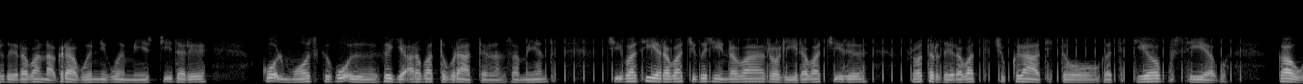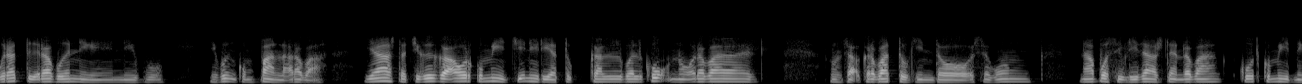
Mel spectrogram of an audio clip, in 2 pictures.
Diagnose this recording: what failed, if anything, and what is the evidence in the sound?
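A train of clicks runs from 5.27 to 12.42 s: roughly seventy near-identical pulses at a steady 10.4 per second, peaking a little above the speech and audible in pauses too. The even spacing points to a likely analogue-wiring fault, with interference from nearby equipment injecting a periodic pulse.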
